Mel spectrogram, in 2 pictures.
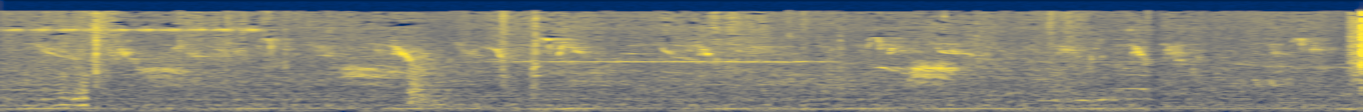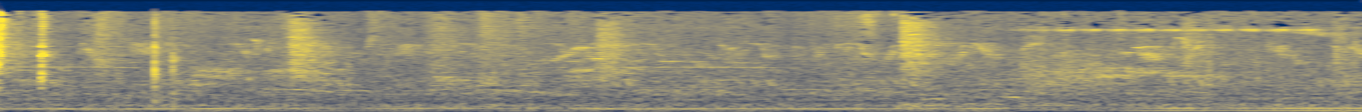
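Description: Faint bird chirps and whistles over a low steady hum, with a couple of soft clicks about seven seconds in.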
